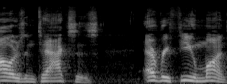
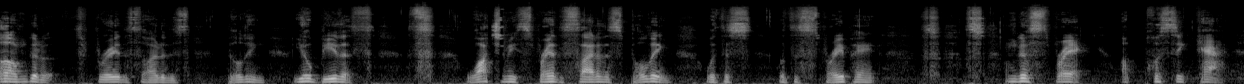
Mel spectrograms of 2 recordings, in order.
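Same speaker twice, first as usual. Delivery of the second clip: comic cartoon troublemaker voice; 6 semitones lower, 5 dB quieter than usual. Mocking two listeners as cartoon characters: imitating Butthead. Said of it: "You guys are Beavis and Butthead".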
